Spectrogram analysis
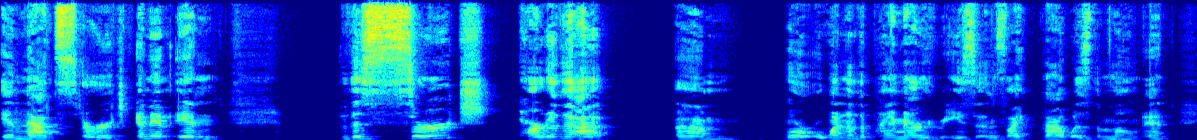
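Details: Adult woman with spasmodic dysphonia that began with stress in her first year as a teacher and took two years to diagnose; treated with Botox injections every few months, recorded at the end of her three-month cycle; spasmodic dysphonia.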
